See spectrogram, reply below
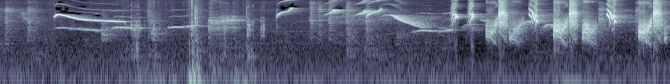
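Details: White-rumped shama, roused to sing, giving clear descending whistles and sliding notes, then a dense burst of harsh, noisy chatter with sharp clicks.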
